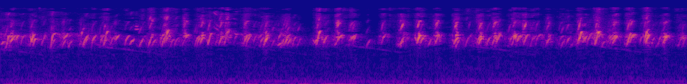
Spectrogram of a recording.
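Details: Continuous European goldfinch song meant to stimulate other goldfinches, a fast jumble of sharp high tweets, twitters and short trills running without pause, with a few faint descending slurred notes.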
